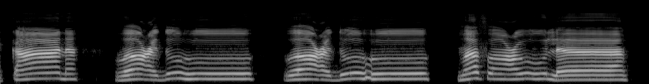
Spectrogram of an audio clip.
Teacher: नून को नहीं खींचना, काफ को खींचना है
